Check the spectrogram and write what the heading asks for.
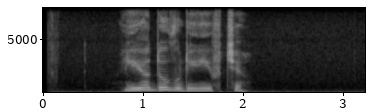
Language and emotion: Russian, sad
